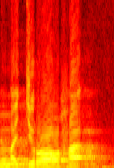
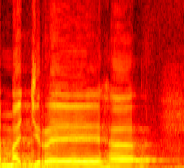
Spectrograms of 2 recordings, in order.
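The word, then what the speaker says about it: مجراها: Langkahkan kaki kanan, bismillah, bismillahi majreha, tulisannya majroha, bacaannya mestinya fathah, tapi dibaca imalah mereng, jadi bacanya majreha.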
